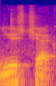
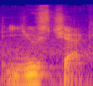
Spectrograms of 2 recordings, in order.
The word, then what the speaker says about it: Juszczyk: I was saying Juszczyk all last game, and someone's like, it's pronounced Juszczyk. Yeah, I'm fucking saying it.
